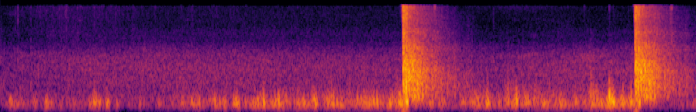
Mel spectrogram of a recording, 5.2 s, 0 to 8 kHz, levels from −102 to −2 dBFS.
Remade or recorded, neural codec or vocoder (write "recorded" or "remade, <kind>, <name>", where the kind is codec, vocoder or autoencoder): recorded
